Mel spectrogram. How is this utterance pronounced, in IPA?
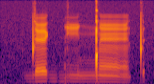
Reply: d ɛ ɡ ɡ͡b i ŋ͡ǃ ɛ̃ t

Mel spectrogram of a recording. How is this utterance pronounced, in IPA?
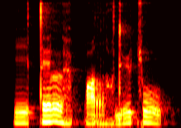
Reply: iː˨ tː e˦ lː æ̤˨ pː ɑ˨ r ɑ̤˨ d yː˦ c u˦˨

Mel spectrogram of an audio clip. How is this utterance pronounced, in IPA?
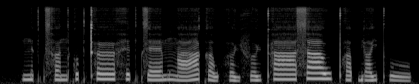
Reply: n̪ ɪ˨˥ k̚ t͡sʰ ɐ˨ n k ʊ˧ k̚ t̪ʰ œː˧ h ɪ˧ k̚ t͡s ɛː˨˧ m ŋ aː˨˥ k ɐ˨˩ w h ɵ˨˩ ɥ f ɵ˨ ɥ pʰ aː˧ s aː˥ w pʰ ɐ˨ p̚ j ɐ˨˧ j pʰ uː˨˩

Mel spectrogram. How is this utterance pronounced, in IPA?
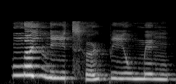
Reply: n̪ ɐ˥ j n̪ iː˧ t͡sʰ ɵ˨˥ ɥ p iː˧ w m ɪ˧ ŋ

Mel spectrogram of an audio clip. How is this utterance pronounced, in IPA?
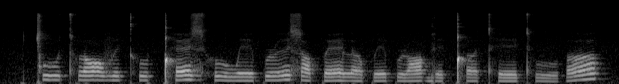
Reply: ǀ u tʰ l ɔ v e kʰ u ǃʰ ɛ z h u w e p ɹ ɘ s ɒ p ɛ l ʌ p e p ɹ ɒ ɡ e ǃʰ ʌ tʰ e tʰ u | ʌ

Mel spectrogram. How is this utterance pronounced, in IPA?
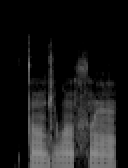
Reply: t õ ɡ i w õ sʷ ɛ̃

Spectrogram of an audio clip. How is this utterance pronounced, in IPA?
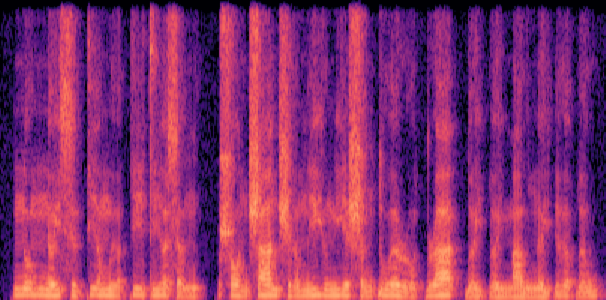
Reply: n o˧ m n ə˧˥ j s ɨ˨˩˨ k i˧ ə̯ m ɨ˨˩ ə̯ k i˧ t̪ i˧˥ ə̯ s ə˨˩ ŋ | ʂ ɔ˨˩ n ʂ aː˧ n ʂ ɨ˨˩˨ ə̯ m i˧˥ j ɨ˧ m j i˧ ʂ ə˨˩˦ ŋ ɗ u˧ ə̯ ɹ o˨˩ t̚ ɹ aː˦˥ k̚ ɓ ə˨˩˦ j ɓ ə˨˩ j m a˨˩˨ w n ə˨˩˨ j ɗ ɨ˧ ə̯ ɓ ə˧˥ w

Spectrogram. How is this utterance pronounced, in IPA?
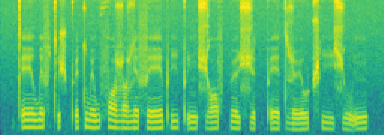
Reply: tʼ eː w e f tʼ ʏ ʃ pʼ ʏ t w ʏ w f ɔ ɮ ɔ ɮ e f eː pʼ iː pʼ ʏ ɲ ɕ ɔː f p ʏː ɕ ʏ t pʼ eː t ɮ ʏː w ʈ͡ʂʰ iː ɕ u ɲ

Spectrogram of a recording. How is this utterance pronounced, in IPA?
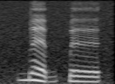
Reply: b ɛ˥˩ b k͡p ɘ˧˩

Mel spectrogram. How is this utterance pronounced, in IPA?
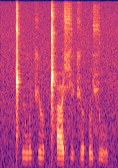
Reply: ǁʰ ɨ w ʊ t͡ʃ ɹ ʊ ǁʰ a ɕ ɨ t͡ʃ ʊ θ u ɕ u

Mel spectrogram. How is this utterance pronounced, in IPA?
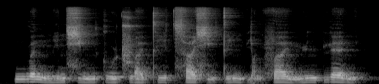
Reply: m w ə˥˩ n m i˧˥ n ɕ i˧˥ n k u˧˥ ʈ͡ʂ w a˧ ɪ̯ t̪ʰ i˥˧ t͡sʰ ä˥˩ ɕ i˨˩ t̪ i˥˩ ŋ p j ɑ˩ ŋ f a˥˩ ɪ̯ m y˥ n p ɥ ɛ˥˩ n

